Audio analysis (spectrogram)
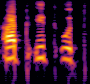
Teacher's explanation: আর 11 নম্বরে রয়েছে তা দাল ত, জিভের আগা সামনের উপরের দুই দাঁতের গোড়ার সাথে লাগিয়ে তা দাল ত উচ্চারিত হয়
